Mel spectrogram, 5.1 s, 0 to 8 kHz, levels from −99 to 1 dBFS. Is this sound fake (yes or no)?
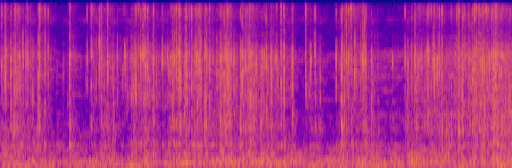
no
